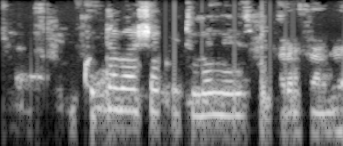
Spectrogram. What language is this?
Kinyarwanda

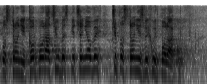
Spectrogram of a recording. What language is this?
Polish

